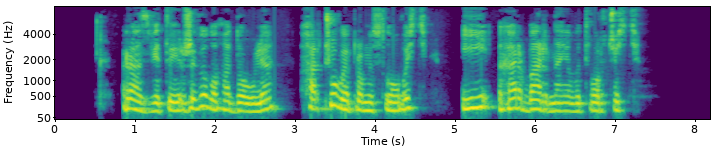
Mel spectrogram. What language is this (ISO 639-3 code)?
bel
